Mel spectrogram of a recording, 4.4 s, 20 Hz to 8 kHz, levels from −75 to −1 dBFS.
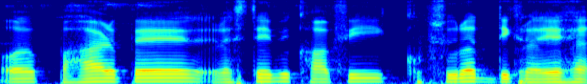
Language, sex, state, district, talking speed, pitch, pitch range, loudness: Hindi, male, Uttar Pradesh, Hamirpur, 135 wpm, 120 Hz, 110-125 Hz, -30 LUFS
